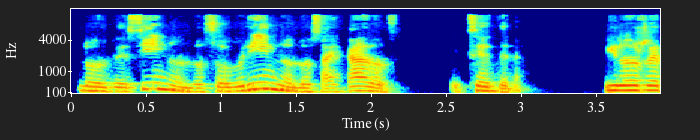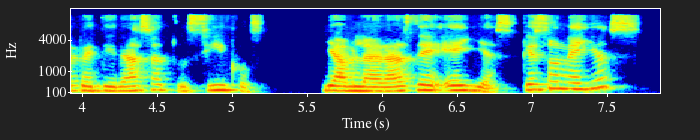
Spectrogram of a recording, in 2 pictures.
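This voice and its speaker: Woman Bible teacher, mellow warm tone, repeats points, quizzes the class. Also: medium pitch, animated, moderate pace, low-quality recording. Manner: reads verses aloud and asks the class questions; repeats key phrases for emphasis.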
